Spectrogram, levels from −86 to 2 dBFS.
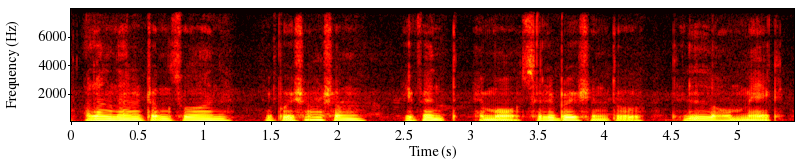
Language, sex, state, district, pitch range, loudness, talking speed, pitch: Mizo, male, Mizoram, Aizawl, 120-135 Hz, -16 LUFS, 175 wpm, 130 Hz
